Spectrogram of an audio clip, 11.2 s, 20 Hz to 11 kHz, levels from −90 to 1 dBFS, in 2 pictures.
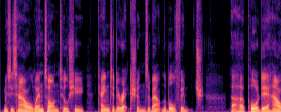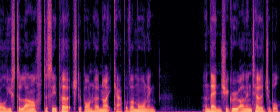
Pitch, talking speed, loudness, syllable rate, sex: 120 Hz, 180 wpm, -17 LUFS, 5.2 syllables/s, male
